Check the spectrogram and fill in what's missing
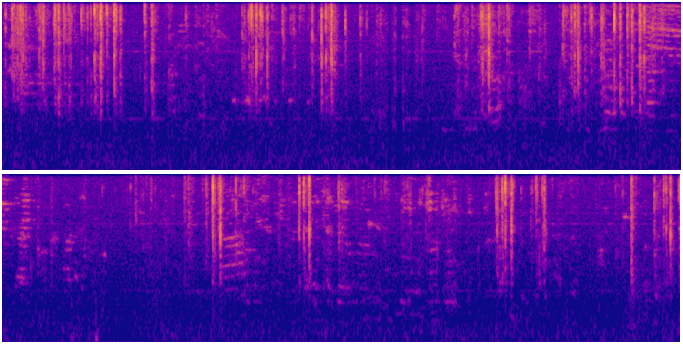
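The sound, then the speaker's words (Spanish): Keys clatter on a computer keyboard in quick, irregular bursts of clicks with short pauses between, fairly crisp, with no voices. “No, todavía no prende el teclado.”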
